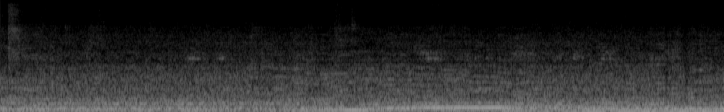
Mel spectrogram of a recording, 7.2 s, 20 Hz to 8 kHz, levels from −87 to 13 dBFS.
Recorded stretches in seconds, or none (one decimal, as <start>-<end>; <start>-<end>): 0.4-2.5; 5.6-6.5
